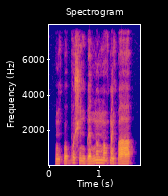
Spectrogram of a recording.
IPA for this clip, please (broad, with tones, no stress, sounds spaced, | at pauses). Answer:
ũ˨ k͡p o˨˦ b o˦˨ ʃ ĩ˧ ɡ͡b ɛ˧ n ũ˦ n ɔ̃˧ k͡p ɛ̃˧ k͡p a˦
